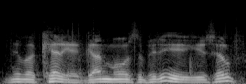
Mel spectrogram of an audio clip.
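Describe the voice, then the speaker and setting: An actor playing an elderly, genteel British knight in a radio adventure serial, droll, fussy and given to hesitant musing. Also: male voice, fairly quick, close to an everyday voice. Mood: dry, uneasy. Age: older. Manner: droll, ruminative, hesitant, old-fashioned. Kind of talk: old-time radio adventure serial acting. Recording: dull, noisy, rumbling lo-fi audio.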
